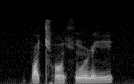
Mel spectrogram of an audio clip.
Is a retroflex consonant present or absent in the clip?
present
